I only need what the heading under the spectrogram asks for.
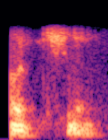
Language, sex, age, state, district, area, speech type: Bengali, male, 30-45, West Bengal, Howrah, urban, conversation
